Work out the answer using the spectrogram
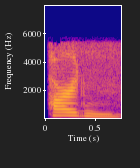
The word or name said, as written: harden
